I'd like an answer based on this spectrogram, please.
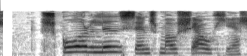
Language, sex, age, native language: Icelandic, female, 8, Icelandic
